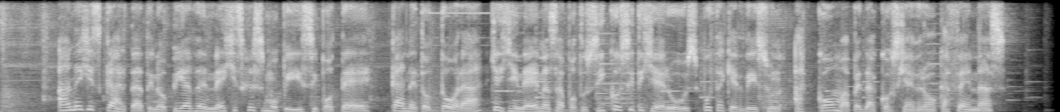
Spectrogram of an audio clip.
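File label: Greek Female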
